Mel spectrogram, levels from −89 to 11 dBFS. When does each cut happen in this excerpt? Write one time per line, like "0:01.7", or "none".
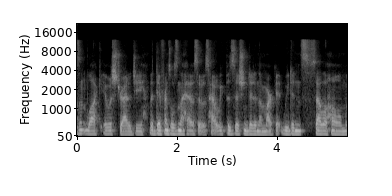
none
